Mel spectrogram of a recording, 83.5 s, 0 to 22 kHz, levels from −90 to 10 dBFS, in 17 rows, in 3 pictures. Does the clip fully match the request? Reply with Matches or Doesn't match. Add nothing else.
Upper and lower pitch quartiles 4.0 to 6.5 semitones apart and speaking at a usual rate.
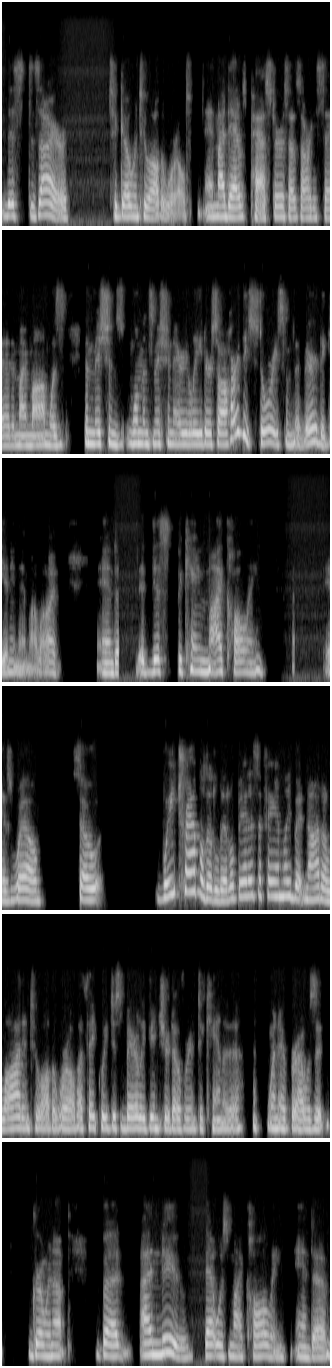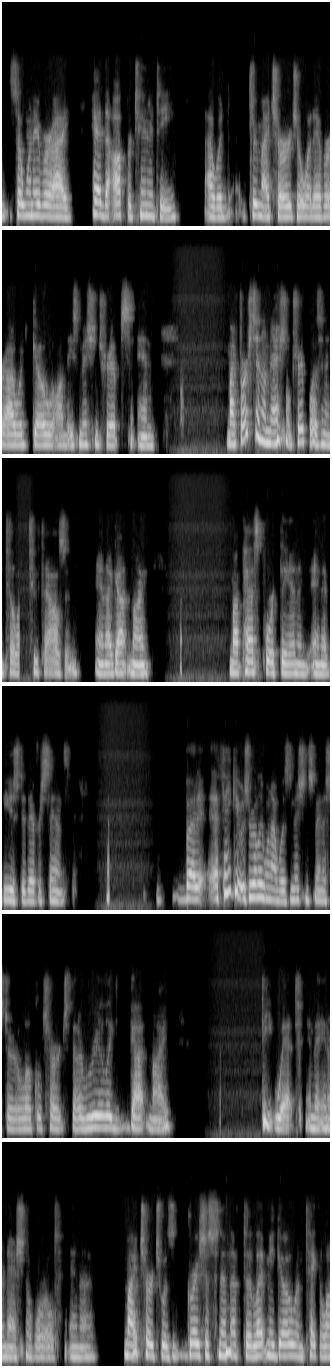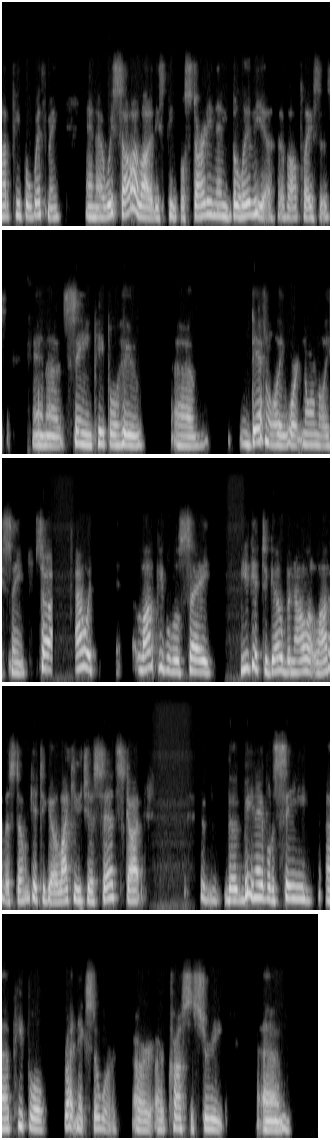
Doesn't match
